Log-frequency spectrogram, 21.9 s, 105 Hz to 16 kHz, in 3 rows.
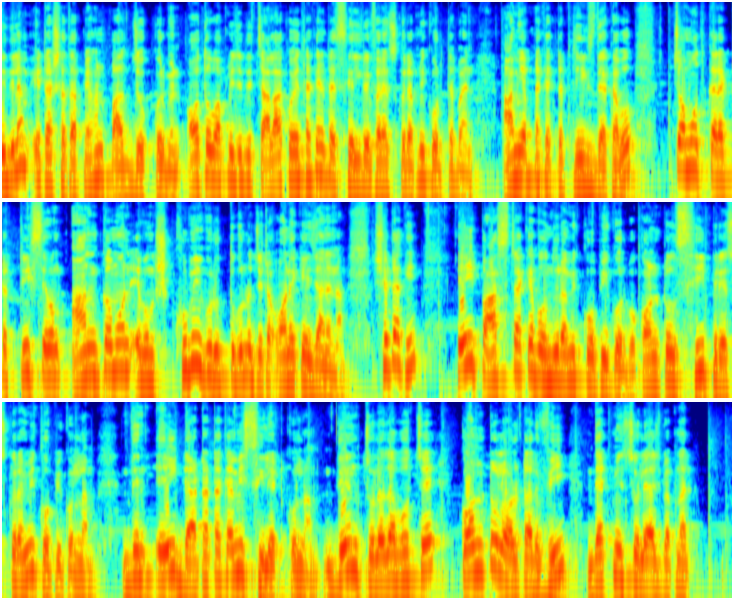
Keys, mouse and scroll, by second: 0.4 click, 6.3 click, 7.4 Delete, 10.4 click, 11.7 click, 13.3 ctrl+c, 14.9 click, 16.0 click, 20.0 ctrl+alt+v.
